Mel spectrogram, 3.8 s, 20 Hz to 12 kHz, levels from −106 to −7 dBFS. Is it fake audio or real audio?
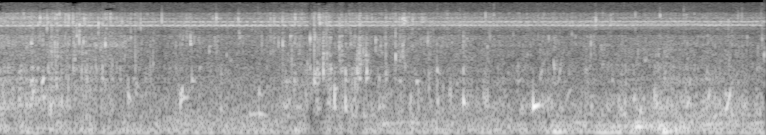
real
